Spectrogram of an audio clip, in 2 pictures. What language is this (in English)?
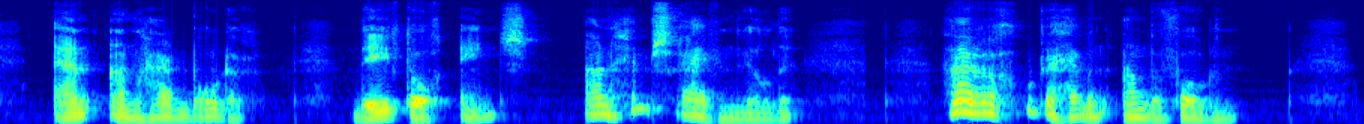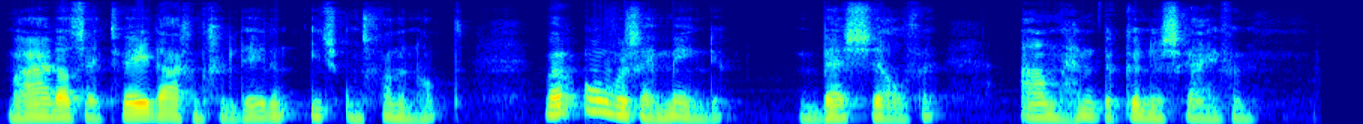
Dutch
